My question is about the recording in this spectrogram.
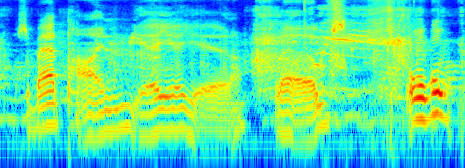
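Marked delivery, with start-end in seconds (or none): none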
